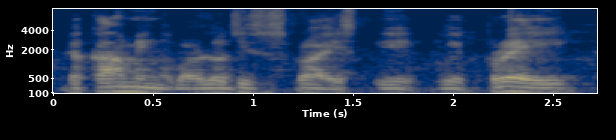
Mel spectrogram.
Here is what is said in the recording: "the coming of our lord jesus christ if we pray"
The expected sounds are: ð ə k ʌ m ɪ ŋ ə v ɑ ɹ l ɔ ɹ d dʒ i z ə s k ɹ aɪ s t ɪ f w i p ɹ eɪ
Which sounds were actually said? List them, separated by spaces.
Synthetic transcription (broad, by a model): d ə k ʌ m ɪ ŋ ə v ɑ w l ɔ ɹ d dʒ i s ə s k ɹ aɪ s t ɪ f w i p ɹ eɪ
